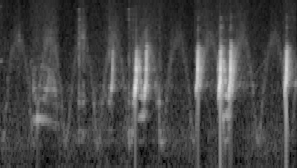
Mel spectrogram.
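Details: Rain quail (batair), possibly a morning recording, giving sharp, high metallic notes, some paired, in short bursts spaced irregularly; a softer, lower chirp opens the sequence.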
